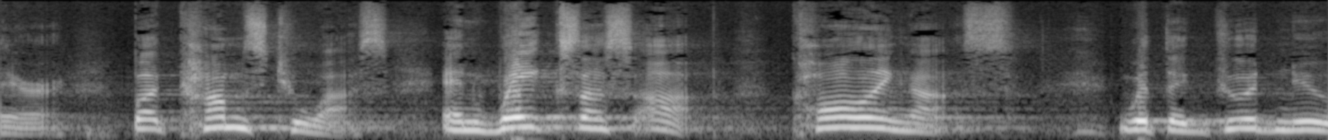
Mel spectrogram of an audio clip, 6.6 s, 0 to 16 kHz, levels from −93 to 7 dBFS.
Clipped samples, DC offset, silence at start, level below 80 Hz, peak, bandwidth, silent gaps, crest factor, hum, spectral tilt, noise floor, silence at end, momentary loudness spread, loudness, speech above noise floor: under 0.1%; under 0.1%; 0 s; -58 dBFS; 0 dBFS; 16 kHz; none; 16 dB; none; -5 dB/octave; -42 dBFS; 0 s; 16 LU; -15 LUFS; 27 dB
